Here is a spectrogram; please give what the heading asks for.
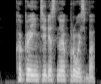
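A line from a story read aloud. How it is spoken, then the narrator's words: Snorting. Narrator (Russian): хмыкнул он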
